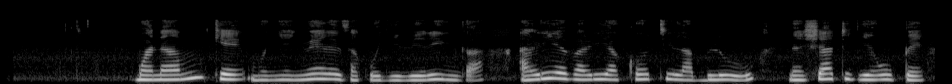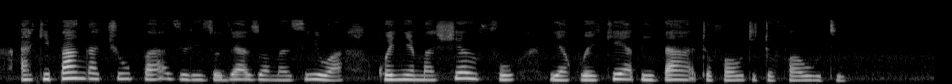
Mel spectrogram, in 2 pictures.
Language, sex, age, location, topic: Swahili, female, 18-24, Dar es Salaam, finance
